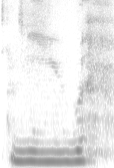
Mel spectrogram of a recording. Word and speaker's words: mu: So this is pronounced mu. It's fun to say.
